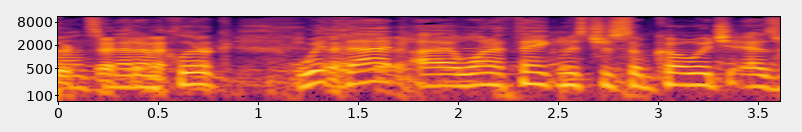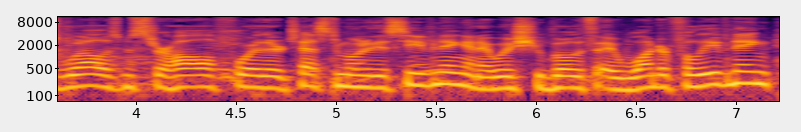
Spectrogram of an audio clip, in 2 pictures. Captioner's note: laughter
